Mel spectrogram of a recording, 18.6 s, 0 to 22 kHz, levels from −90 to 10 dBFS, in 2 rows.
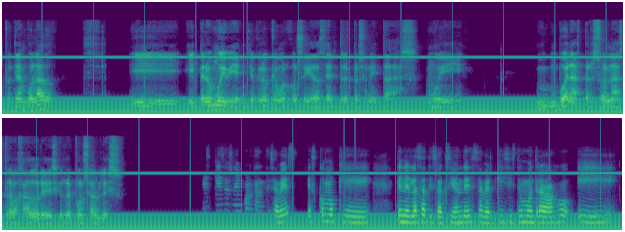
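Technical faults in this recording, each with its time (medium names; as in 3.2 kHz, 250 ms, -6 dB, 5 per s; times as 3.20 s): buzz 50 Hz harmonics 9 -24 dBFS
tick 78 rpm -7 dBFS
whine 3.4 kHz -25 dBFS
3.62 s: pop -5 dBFS
14.61 s: pop -7 dBFS
15.82 s: dropout 2.2 ms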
